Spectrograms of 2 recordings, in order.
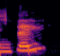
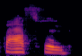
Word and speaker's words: Phosfood: about 5, 10, Phosphate? Is that 5. what you said? It's spelled fast food.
